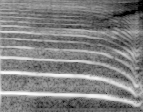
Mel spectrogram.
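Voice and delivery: high, loud crying wail; mock wail. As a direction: let out a sobbing wail. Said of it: "Even more".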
